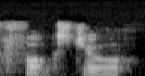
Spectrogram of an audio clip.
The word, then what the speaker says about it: Phoxjaw: and the band's called Foxjaw. That name rings a bell. And it's spelled PHOXJAW. Foxjaw. The album's called Royal Swan.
